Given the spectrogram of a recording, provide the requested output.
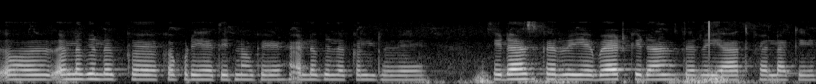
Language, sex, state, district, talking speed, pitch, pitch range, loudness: Hindi, female, Rajasthan, Bikaner, 170 wpm, 225 Hz, 220-230 Hz, -19 LUFS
